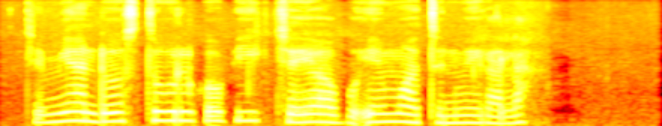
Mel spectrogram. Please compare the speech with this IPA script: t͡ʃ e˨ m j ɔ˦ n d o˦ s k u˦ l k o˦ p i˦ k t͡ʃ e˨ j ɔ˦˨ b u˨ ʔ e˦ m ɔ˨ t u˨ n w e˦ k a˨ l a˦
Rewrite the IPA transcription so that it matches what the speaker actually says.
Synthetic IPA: t͡ʃ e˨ m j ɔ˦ n d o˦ s t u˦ l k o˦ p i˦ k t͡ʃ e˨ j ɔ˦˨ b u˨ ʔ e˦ m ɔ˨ t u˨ n w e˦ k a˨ l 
